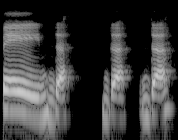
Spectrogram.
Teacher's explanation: the tongue is going behind your teeth for the D sound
